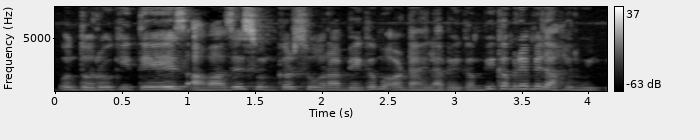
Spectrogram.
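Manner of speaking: plain reading voice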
